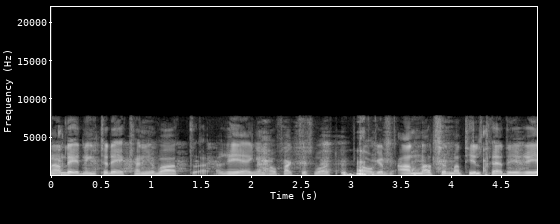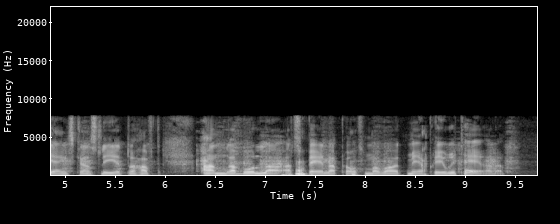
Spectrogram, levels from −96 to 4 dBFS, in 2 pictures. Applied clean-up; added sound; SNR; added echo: neural mask model RNNoise.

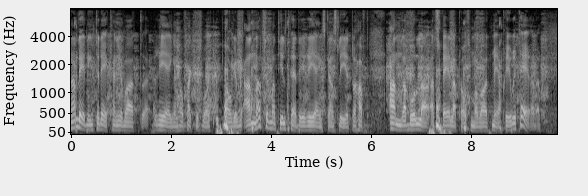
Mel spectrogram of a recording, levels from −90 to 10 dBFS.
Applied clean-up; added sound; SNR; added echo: none; Breathing; 5 dB; none.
